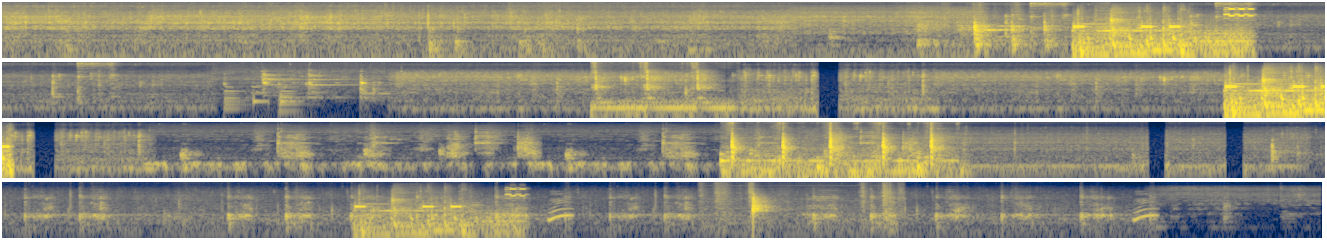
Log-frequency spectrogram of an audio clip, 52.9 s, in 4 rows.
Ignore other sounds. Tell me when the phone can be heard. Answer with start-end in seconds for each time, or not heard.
10.7-12.6, 25.4-26.6, 43.2-45.0.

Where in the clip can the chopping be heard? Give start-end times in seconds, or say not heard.
9.2-11.1, 19.1-20.6, 33.6-36.0, 46.6-48.8.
